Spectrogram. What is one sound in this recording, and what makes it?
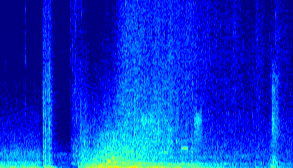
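Water splashes as a character lands in a river.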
